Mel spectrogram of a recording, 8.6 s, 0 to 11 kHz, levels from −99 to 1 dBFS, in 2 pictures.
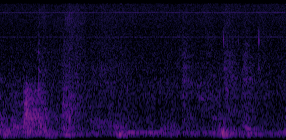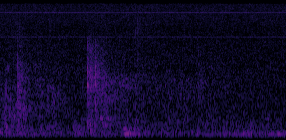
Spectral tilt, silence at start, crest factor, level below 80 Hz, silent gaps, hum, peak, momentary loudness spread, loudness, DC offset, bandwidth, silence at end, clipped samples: -3 dB/octave; 0 s; 22 dB; under -90 dBFS; none; none; -46 dBFS; 5 LU; -67 LUFS; under 0.1%; 11 kHz; 0 s; under 0.1%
